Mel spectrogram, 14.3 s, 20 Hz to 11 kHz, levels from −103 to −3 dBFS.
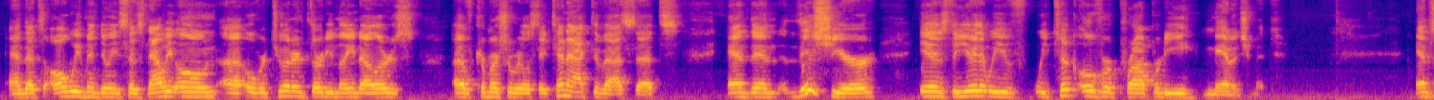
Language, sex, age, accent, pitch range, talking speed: English, male, 40-59, American, 135-165 Hz, 165 wpm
